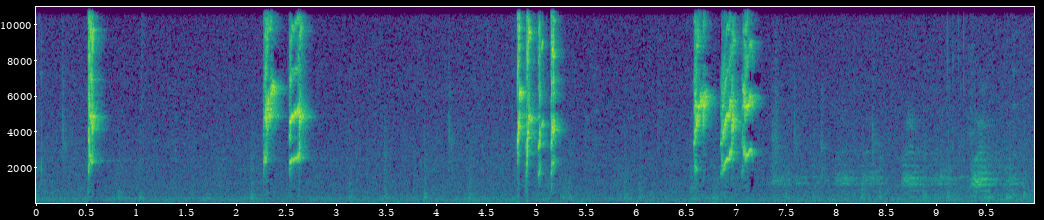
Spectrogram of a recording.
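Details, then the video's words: Piercing chirps of a rosy-faced lovebird come singly, in pairs and in triplets, roughly every two seconds, followed by soft low city noise at the end. "Lovebird Chirping Sounds"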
